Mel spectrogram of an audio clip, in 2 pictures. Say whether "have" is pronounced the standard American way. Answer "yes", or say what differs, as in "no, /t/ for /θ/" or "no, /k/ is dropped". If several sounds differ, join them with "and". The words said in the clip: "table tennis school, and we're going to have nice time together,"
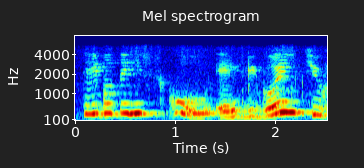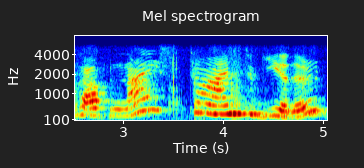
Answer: yes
